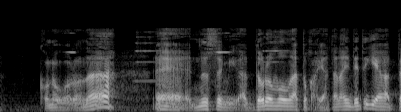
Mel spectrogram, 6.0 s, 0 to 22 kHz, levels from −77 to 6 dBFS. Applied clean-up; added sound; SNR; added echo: none; Squeak; 20 dB; none.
